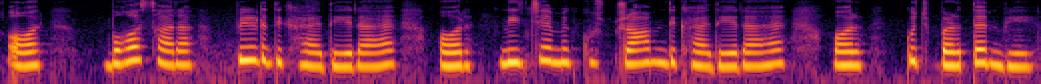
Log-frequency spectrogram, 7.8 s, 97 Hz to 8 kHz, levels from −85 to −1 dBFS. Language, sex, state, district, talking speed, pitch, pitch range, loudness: Hindi, female, Chandigarh, Chandigarh, 160 wpm, 275 Hz, 255-300 Hz, -18 LUFS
